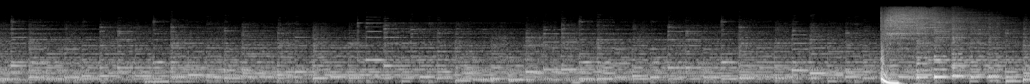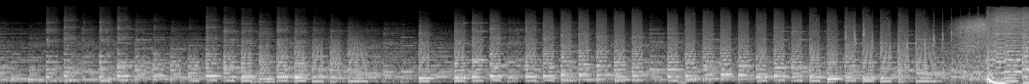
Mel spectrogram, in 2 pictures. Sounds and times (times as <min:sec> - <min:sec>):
Background music: 0:00.0 - 0:20.5.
